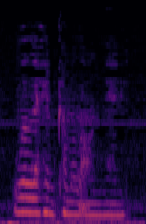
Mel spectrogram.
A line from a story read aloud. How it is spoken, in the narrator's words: saying huskily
